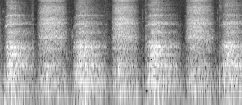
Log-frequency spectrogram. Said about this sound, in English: You can breathe out through your nose. right? Or you can breathe in through your nose and out through your mouth.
